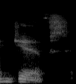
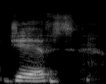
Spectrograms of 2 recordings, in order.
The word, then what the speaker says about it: GIFs: It was like, I guess like 2003, it was not like how you make gifts in Photoshop. And I don't know why I'm saying gifts, because I say GIFs, and that's the way he said is the correct way to say it. So GIFs.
